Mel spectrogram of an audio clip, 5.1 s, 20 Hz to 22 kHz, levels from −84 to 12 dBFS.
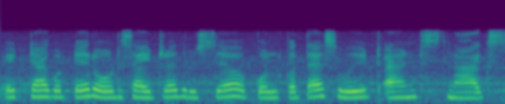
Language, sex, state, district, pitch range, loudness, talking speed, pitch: Odia, female, Odisha, Khordha, 200-225 Hz, -15 LUFS, 130 wpm, 215 Hz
